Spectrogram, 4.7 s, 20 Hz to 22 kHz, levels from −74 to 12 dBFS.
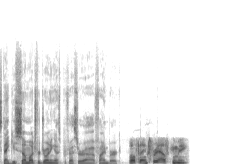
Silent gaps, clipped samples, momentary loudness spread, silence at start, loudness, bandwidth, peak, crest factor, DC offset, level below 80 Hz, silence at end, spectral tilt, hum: none; under 0.1%; 9 LU; 0 s; -19 LUFS; 16.5 kHz; -6 dBFS; 16 dB; under 0.1%; -64 dBFS; 0.95 s; -3.5 dB/octave; none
